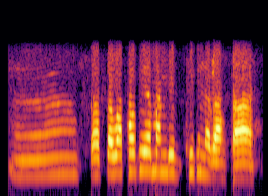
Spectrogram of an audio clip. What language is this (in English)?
Maithili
